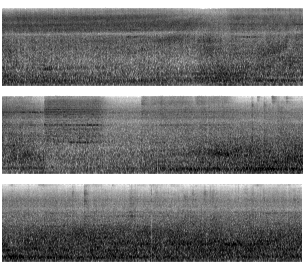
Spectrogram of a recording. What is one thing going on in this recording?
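Freight cars clatter and squeal over the rails.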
